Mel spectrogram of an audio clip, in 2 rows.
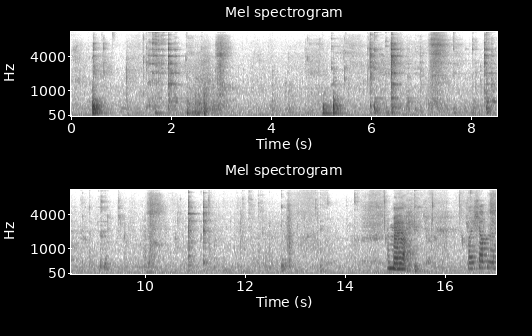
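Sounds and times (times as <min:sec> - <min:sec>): spoons and bowls clinking: 0:01.5 - 0:02.3.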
